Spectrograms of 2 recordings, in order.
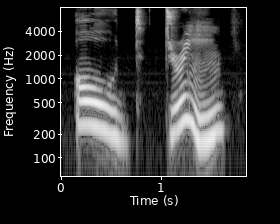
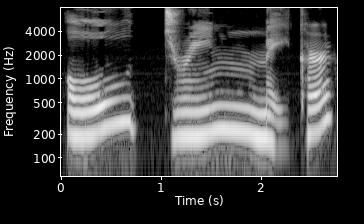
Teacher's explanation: old dream, temos DD. Só um D aparece.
